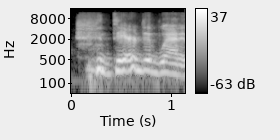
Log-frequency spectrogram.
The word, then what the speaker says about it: Deir Dibwan: Der de Buen. – Der de Buen? – Der de Buen. It's spelled D-E-I-R-D-I-B-W-A-N.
